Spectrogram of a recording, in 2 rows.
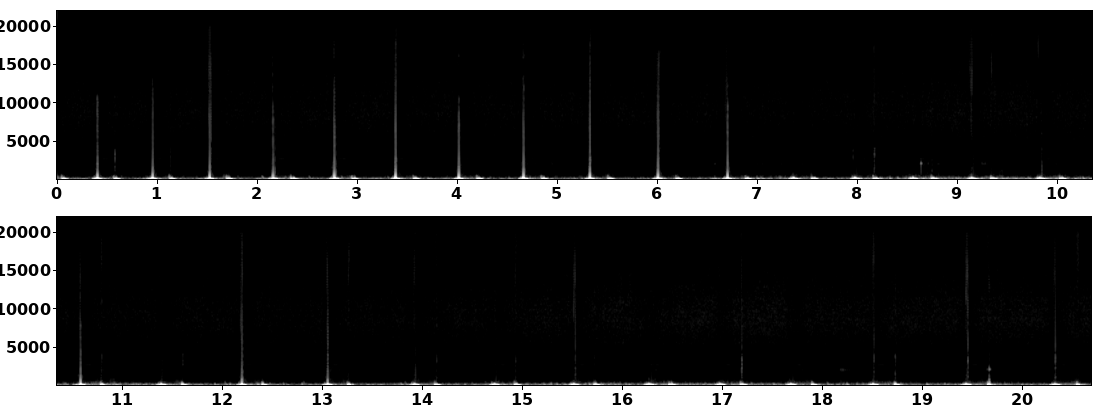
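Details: Steady, regular low heart thumps at about 95 a minute with no breath sounds, recorded during a long breath-hold (10 lead); subject asks whether the heart's response is normal.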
